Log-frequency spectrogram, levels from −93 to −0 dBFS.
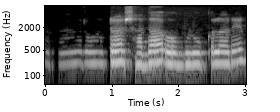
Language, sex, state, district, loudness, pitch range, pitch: Bengali, female, West Bengal, Kolkata, -25 LUFS, 210-230 Hz, 220 Hz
